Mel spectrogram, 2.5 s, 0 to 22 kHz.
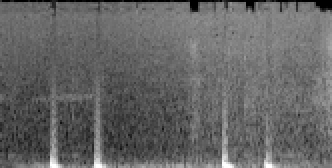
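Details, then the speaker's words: Simulated real-person medical roleplay exam: adult patient with shortness of breath and chest tightness, stethoscope heart auscultation using the bell side; slow, regular, crisp S1 and S2, no S3 or S4, no murmur; normal heart sounds, blood pressure 120/60. "listen with the bell side as well i'm hearing s1 and s2 not hearing s3 and s4"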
